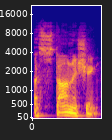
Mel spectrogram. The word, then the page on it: astonishing: American English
